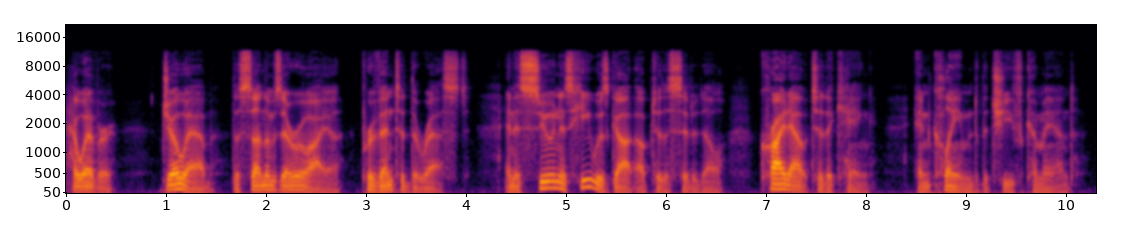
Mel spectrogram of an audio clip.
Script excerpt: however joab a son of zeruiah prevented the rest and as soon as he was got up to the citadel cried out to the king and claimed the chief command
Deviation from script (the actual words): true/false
true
